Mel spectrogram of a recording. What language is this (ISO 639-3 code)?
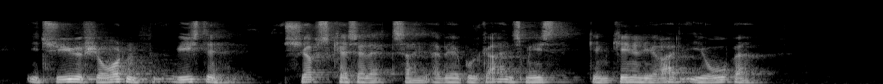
dan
